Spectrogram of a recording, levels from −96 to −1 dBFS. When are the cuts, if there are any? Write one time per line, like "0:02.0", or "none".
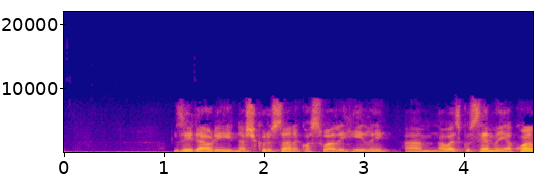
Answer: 0:03.3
